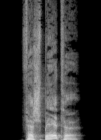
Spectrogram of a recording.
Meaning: inflection of verspäten: 1. first-person singular present 2. first/third-person singular subjunctive I 3. singular imperative
- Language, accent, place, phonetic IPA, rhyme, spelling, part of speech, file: German, Germany, Berlin, [fɛɐ̯ˈʃpɛːtə], -ɛːtə, verspäte, verb, De-verspäte.ogg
